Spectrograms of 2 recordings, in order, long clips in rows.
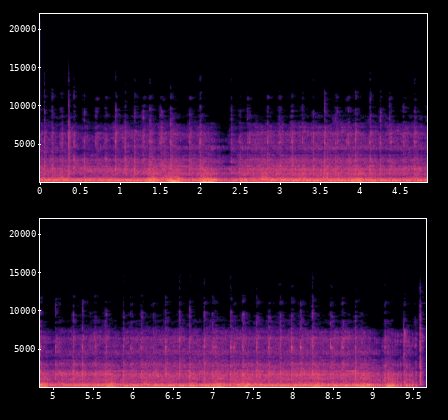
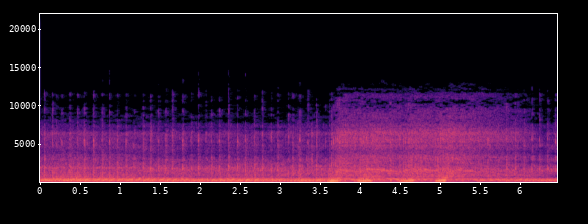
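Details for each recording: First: Husqvarna 136 chainsaw two-stroke after carburetor rebuild, test run: buzzes high and busy, brief dip near two seconds, then dies; won't idle on its own, low-speed jet mixture still needs adjusting. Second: Husqvarna 136 chainsaw after carb rebuild (it wouldn't start or run well; rotten fuel line let dirt in), high-speed jet set slightly rich: high steady buzz with crisp throttle blips rising and falling cleanly; normal running.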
